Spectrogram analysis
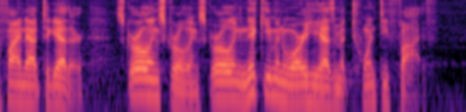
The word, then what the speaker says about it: Emmanwori: And by the way, I've been mispronouncing his name and misspelling his name at times, so forgive me for that. I think I had I think I had an extra A in there. It's Emmanwori. So I've tried to correct that where I can.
